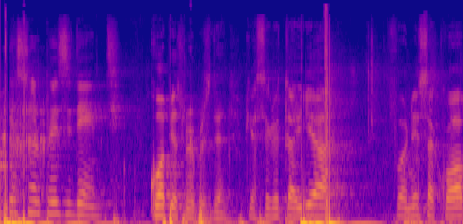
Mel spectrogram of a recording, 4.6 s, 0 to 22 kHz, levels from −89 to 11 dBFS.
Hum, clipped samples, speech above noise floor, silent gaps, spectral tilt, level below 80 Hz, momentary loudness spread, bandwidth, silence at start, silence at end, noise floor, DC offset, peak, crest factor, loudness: none; under 0.1%; 18 dB; none; -6 dB/octave; -24 dBFS; 17 LU; 12.5 kHz; 0 s; 0 s; -35 dBFS; under 0.1%; -4 dBFS; 14 dB; -26 LUFS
